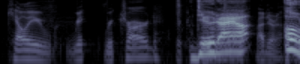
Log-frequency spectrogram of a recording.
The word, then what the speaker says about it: Reichardt: Kelly Richard? Dude, I don't know. Oh, Reichardt? Kelly Reichardt. Reichardt.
